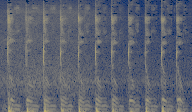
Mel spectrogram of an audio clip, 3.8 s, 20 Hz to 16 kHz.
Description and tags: LEE RdR XX TI01 doepdoepdoep
Sound collected in Leeuwarden as part of the Genetic Choir's Loop-Copy-Mutate project.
